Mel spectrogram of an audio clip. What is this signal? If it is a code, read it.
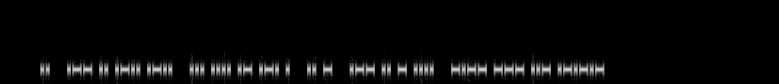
Morse code, heard as a keyed tone, about 46 wpm, 700 Hz. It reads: I WILL SHARE IT WITH YOU.
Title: Sentences from Top 1000 Words - Review Part 6 - 45wpm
